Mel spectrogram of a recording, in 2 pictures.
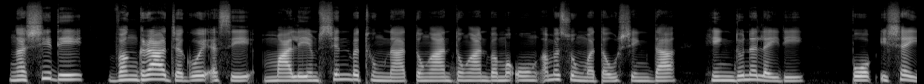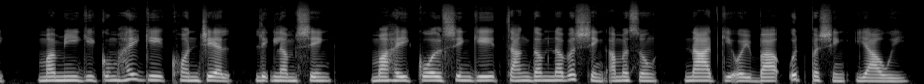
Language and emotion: Manipuri, neutral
